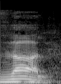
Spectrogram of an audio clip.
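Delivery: ذال with the tongue at the teeth; letter demo. Shown as a demonstration. Teacher models ذال. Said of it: "ذال کے لیے آپ کی آواز اس طرح ہوگی".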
